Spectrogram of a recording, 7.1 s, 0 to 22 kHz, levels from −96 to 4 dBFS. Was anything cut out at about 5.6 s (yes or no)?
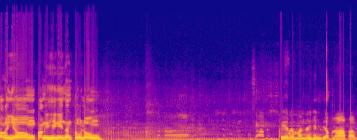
yes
